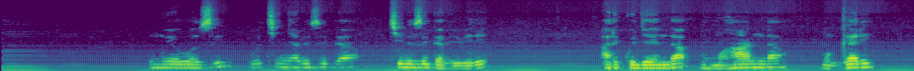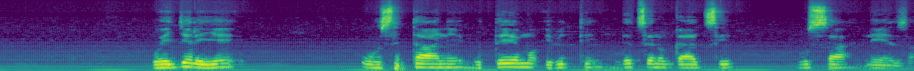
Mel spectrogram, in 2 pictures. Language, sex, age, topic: Kinyarwanda, male, 18-24, government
